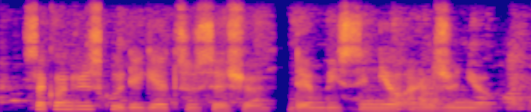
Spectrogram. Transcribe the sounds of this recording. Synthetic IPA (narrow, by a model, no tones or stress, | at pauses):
sɛkʰɔ̃ndɹiskuldeɡɛttʰːusɛʃɔ̃ndɛ̃m̩bisĩnjɔʔãnd͡ʒũnjɔ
